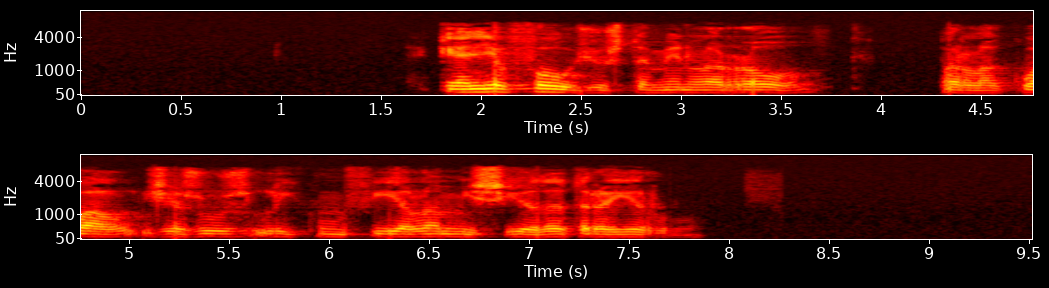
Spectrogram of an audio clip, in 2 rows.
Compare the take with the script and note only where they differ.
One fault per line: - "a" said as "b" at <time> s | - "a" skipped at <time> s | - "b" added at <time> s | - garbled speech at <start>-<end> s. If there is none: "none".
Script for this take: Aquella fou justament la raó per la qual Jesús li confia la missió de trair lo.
none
